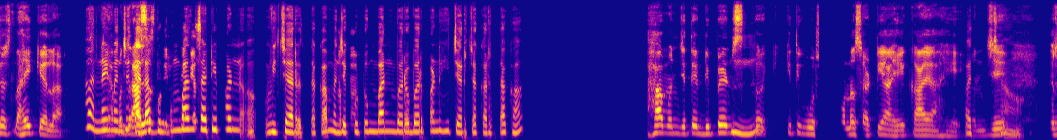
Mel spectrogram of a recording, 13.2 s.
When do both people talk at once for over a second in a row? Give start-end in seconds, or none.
1.3-2.7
